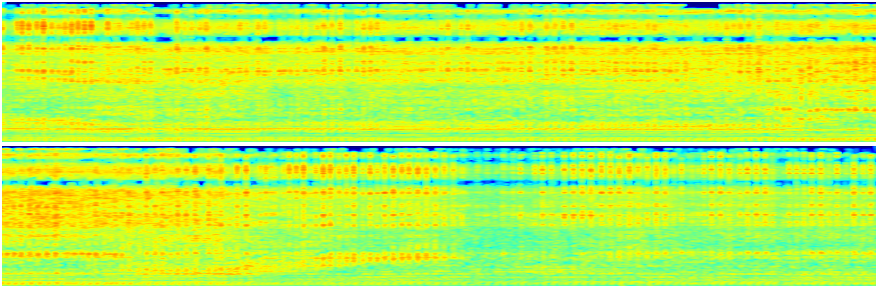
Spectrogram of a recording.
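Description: Small single-cylinder engine buzzing at a steady fast speed, slight dip near the end, running cleanly with no knocking.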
